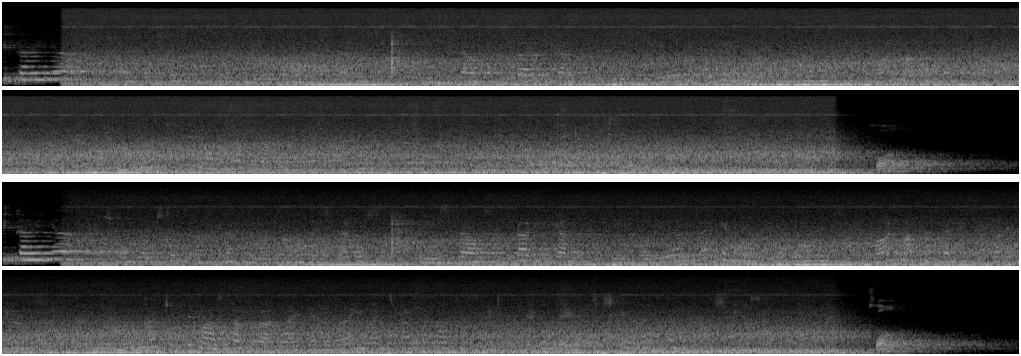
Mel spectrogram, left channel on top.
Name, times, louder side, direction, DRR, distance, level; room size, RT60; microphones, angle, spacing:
voice 1, 0.0-3.8 4.2-11.3 11.6-17.9, right 1 dB, 20° right, 2 dB, 1.1 m, -37 dB
sound 1, 0.6-18.5, left 1 dB, 30° left, 1.1 m, -32 dB
sound 2, 2.6-12.0, left 1 dB, 50° left, 0.9 m, -33 dB
sound 3, 9.1-17.0, right 2 dB, 65° right, 0.6 m, -41 dB
voice 2, 11.0-11.8 18.9-19.1, right 1 dB, 80° right, 5 dB, 1.1 m, -35 dB
11.0 x 7.6 x 8.5 m, 2.8 s
head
